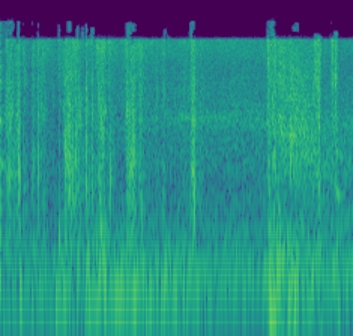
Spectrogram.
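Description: Several sharp rifle shots crack out at irregular intervals during shooting practice, each a sudden loud burst over a steady low rumble, with no voices present.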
